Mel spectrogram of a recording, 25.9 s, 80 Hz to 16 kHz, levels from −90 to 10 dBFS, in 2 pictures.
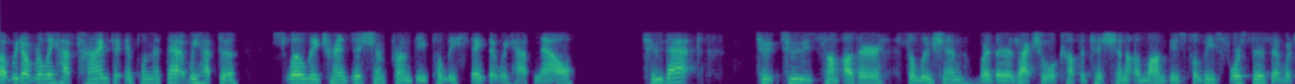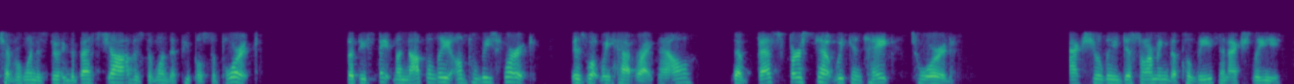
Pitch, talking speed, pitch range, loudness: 150 Hz, 185 wpm, 135-160 Hz, -26 LUFS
